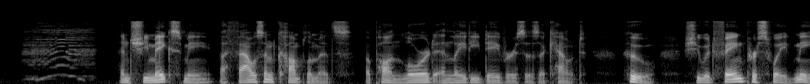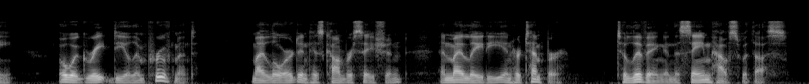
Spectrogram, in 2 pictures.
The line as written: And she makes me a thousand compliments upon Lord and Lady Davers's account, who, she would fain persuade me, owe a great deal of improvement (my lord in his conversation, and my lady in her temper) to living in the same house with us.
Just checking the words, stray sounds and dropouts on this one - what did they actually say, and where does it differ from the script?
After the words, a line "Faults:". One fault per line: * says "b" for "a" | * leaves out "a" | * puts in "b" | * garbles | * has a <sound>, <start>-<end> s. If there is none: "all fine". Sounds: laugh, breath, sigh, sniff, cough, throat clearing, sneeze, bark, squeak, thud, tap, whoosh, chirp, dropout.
And she makes me a thousand compliments upon Lord and Lady Davers's account, who, she would fain persuade me, owe a great deal improvement (my lord in his conversation, and my lady in her temper) to living in the same house with us.
Faults:
* has a squeak, 0.2-1.0 s
* leaves out "of"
